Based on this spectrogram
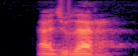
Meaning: to help, aid
- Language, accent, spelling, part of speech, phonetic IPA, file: Catalan, Valencia, ajudar, verb, [a.d͡ʒuˈðaɾ], LL-Q7026 (cat)-ajudar.wav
